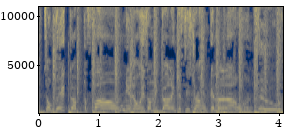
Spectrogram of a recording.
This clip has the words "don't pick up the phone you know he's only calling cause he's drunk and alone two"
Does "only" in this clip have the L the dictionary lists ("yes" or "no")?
no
